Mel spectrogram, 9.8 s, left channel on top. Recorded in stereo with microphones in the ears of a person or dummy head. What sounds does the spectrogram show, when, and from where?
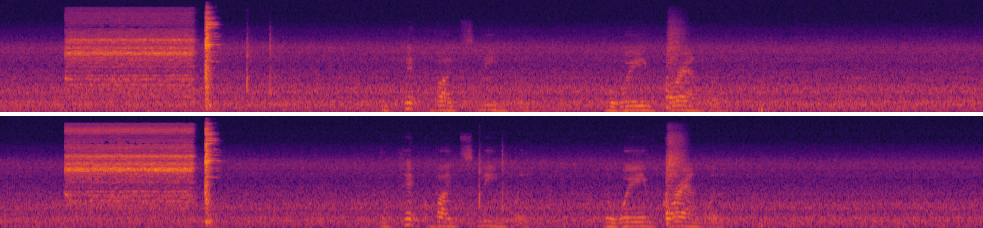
0.6 s a hiss: 30° right (ahead or behind), 0.5 m
2.0 s breaking glass: 20° right (ahead or behind), 1.3 m
3.8 s a man speaking: 80° right, 0.9 m
6.7 s a snare drum: 65° right (ahead or behind), 0.6 m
